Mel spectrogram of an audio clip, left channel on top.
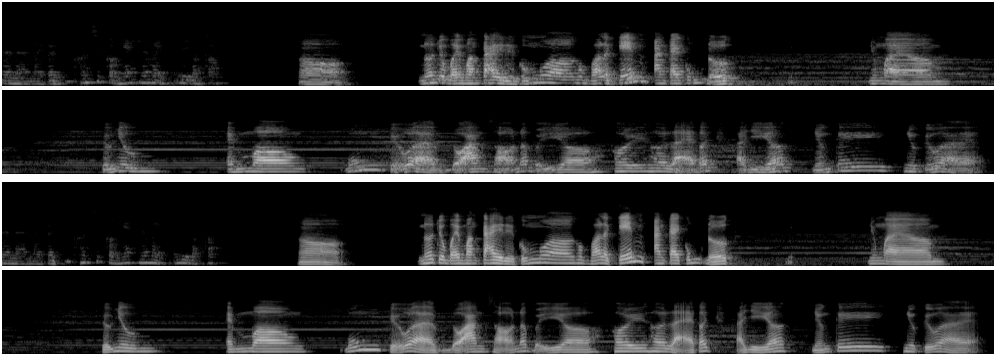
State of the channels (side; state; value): both; normal; correlation 0.42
